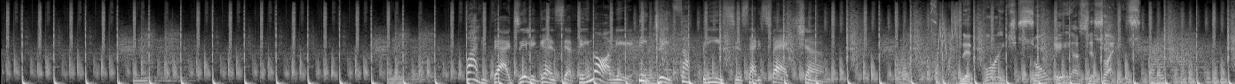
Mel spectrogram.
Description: deep house

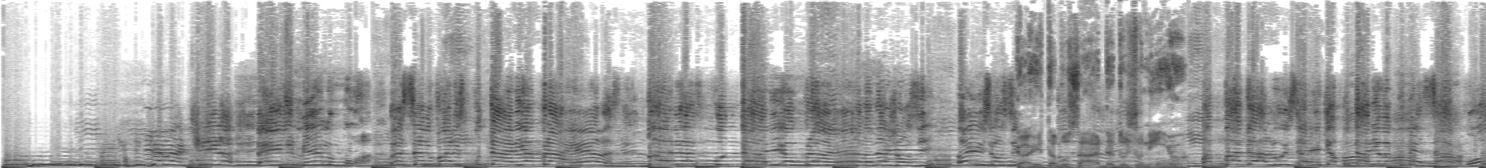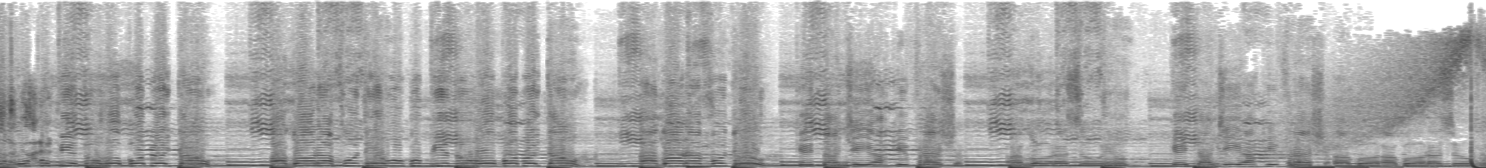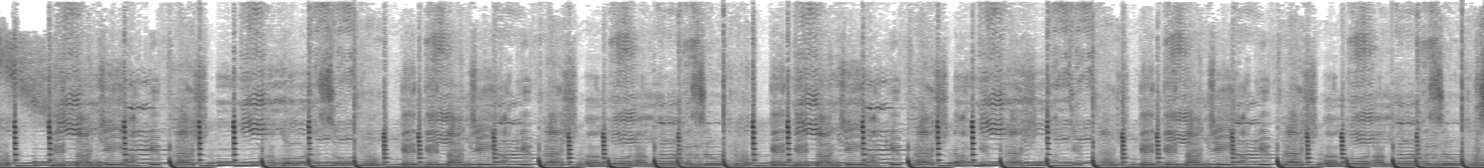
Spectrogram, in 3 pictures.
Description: mega bass

